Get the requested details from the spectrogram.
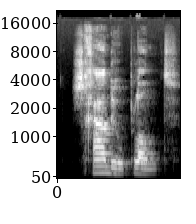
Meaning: shade-dweller, shade-dwelling plant
- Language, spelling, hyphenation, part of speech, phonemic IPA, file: Dutch, schaduwplant, scha‧duw‧plant, noun, /ˈsxaː.dyu̯ˌplɑnt/, Nl-schaduwplant.ogg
